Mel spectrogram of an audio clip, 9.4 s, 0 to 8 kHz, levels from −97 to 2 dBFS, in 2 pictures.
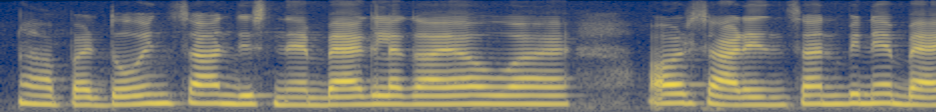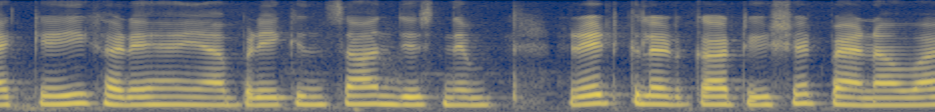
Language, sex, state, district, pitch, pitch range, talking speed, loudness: Hindi, female, Bihar, Araria, 220 Hz, 205-230 Hz, 180 wpm, -16 LUFS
